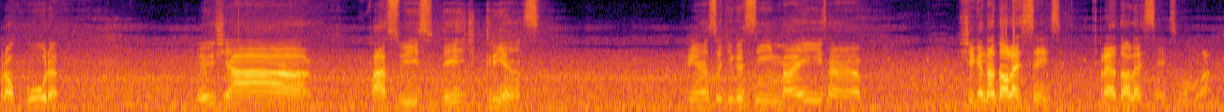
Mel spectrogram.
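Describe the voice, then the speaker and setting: Over noticeable background noise, the speaker goes very slowly, with long, frequent pauses and ordinary pitch variation. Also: man, fairly high pitch for a man. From Brazil, Piauí (Teresina). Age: 30s. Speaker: bus enthusiast vlogger. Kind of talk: casual vlog chat. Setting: in a car, driving.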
